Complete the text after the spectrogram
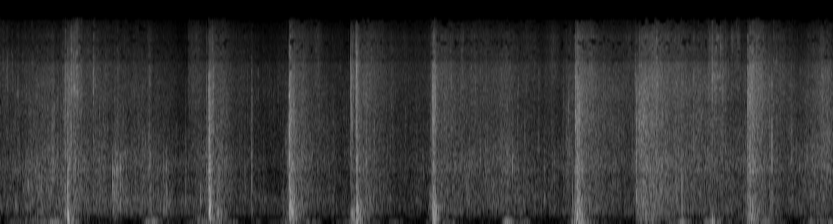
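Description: Dry stems rustle and snap as they are pushed aside.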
